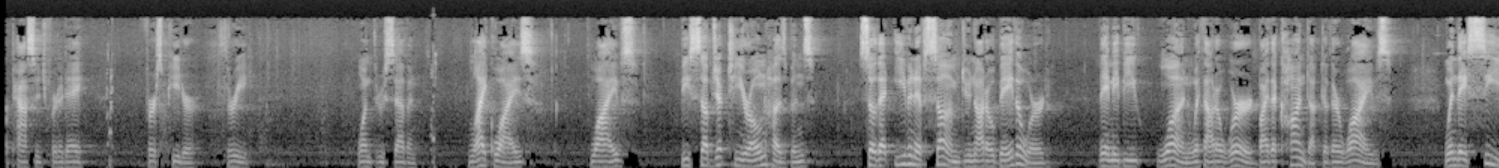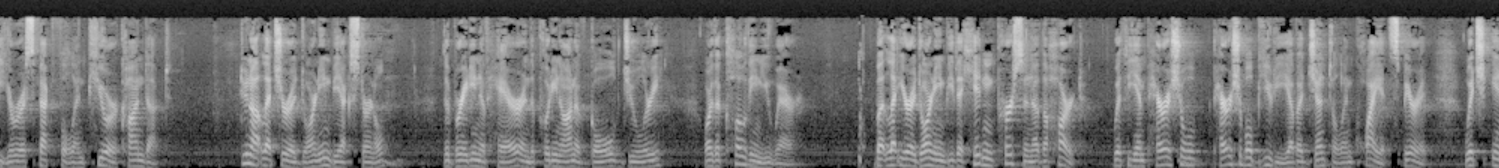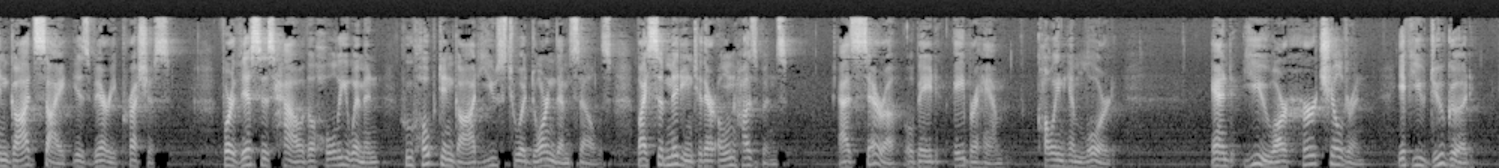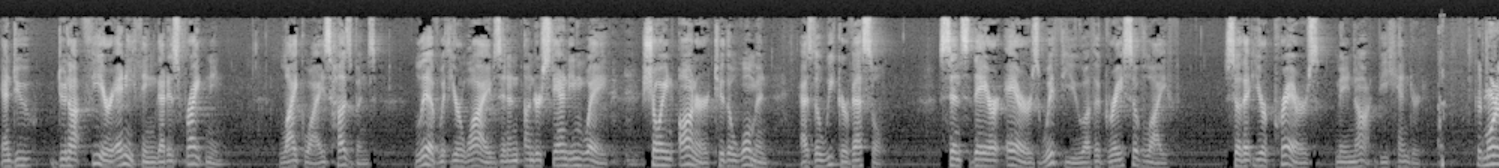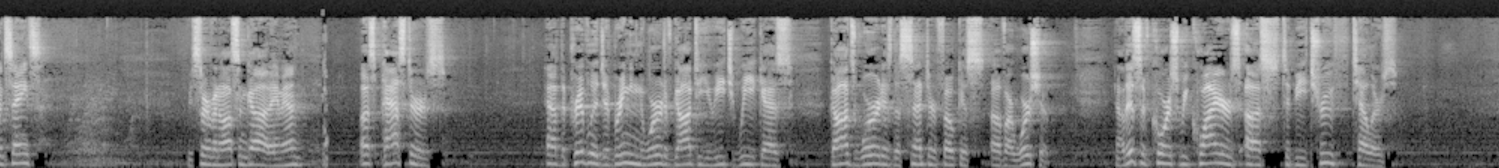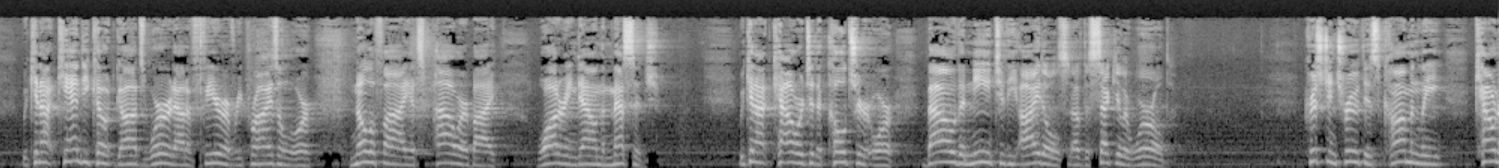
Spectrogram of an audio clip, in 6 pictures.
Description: Play Sermon Get HCF Teaching Automatically.
The Cross-Centered Marriage Sunday Worship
